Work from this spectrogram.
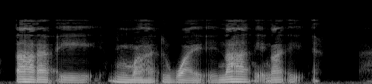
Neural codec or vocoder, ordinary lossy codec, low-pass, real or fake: autoencoder, 22.05 kHz, a latent of 192 numbers a frame, VITS, trained on many speakers; MP3, 32 kbps; 9.9 kHz; fake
